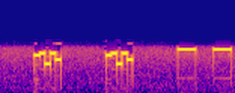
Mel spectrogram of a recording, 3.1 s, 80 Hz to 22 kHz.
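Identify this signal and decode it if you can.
Five-tone selective call (ZVEI), heard as quick runs of five tones, tones of about 70 ms. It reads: 89496 89496
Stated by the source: Five-tone ZVEI selective call received by SDR, from audio.f85360.feuerwehr-orlamuende.org, a fire brigade (Feuerwehr Orlamünde).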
